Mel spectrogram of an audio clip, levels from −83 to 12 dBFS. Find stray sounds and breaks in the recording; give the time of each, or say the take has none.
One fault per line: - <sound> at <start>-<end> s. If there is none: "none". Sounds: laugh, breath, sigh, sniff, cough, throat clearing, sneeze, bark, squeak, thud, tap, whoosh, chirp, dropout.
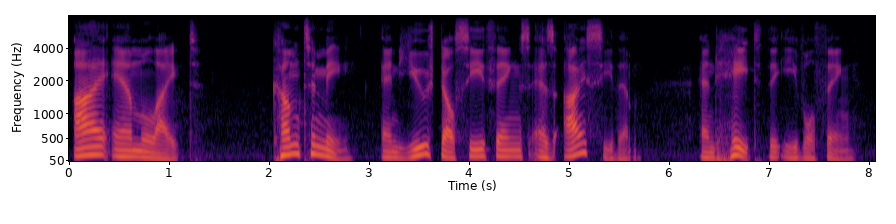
- dropout at 3.6-3.7 s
